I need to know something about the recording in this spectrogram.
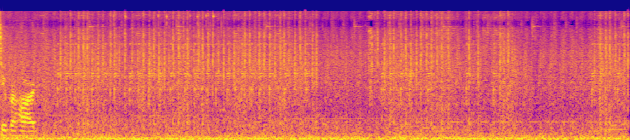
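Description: Explosions crackle and boom steadily.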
